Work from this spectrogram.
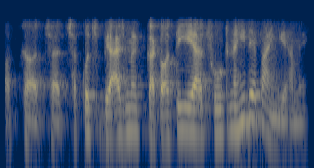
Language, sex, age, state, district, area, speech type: Hindi, male, 30-45, Madhya Pradesh, Jabalpur, urban, conversation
